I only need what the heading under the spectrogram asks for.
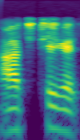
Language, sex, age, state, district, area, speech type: Bengali, male, 18-30, West Bengal, North 24 Parganas, urban, conversation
